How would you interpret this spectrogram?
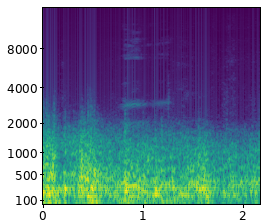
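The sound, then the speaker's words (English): A deep, sustained rumble of thunder out towards Yanks Peak rolls steadily with broad low-frequency energy, loud and continuous throughout, with no voices present. “thundering out towards Yanks Peak a fair bit.”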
